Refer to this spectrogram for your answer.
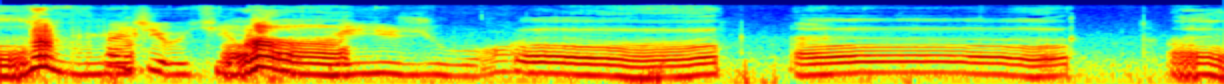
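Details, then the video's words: Puppy making weird noises indoors, giving long, drawn-out harmonic whines and moans, some held steady for over a second, with a person's voice mixed in at the start. "Makes Weird Noises"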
